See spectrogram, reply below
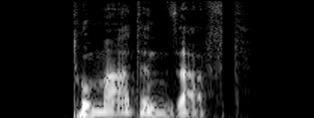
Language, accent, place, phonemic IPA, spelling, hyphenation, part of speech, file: German, Germany, Berlin, /toˈmaːtn̩ˌzaft/, Tomatensaft, To‧ma‧ten‧saft, noun, De-Tomatensaft.ogg
- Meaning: tomato juice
